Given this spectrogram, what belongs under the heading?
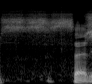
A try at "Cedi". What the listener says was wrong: SETI, no, it's Jetty. Just sound, hard J.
